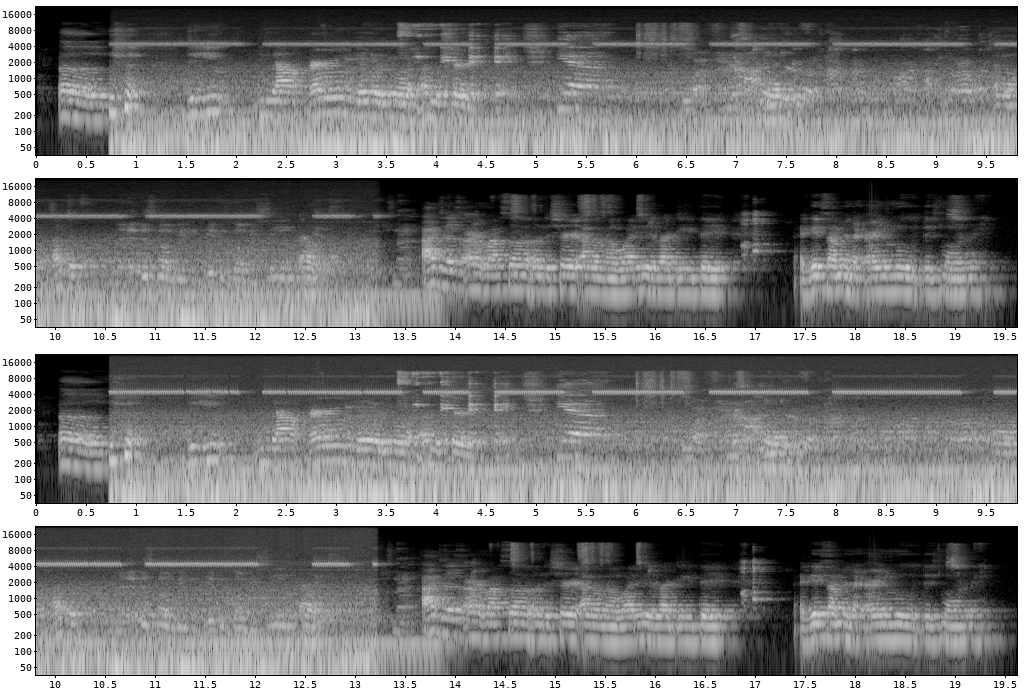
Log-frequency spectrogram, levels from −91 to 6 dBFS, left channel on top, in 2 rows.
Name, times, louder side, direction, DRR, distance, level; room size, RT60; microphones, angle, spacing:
voice 1, 0.2-1.9 2.2-4.4 7.2-7.5 9.6-10.2 12.4-12.9 13.7-16.7 17.4-19.3, left 1 dB, 5° left, -2 dB, 1.7 m, -22 dB
Cricket, 0.7-13.2, right 2 dB, 60° right, 1.1 m, -21 dB
sound 1, 0.8-13.8, right 2 dB, 85° right, 3.0 m, -30 dB
voice 2, 3.1-3.5 6.4-7.7 9.0-9.2 10.6-12.8 13.1-13.6, equal, 20° right, 0 dB, 2.2 m, -29 dB
voice 3, 3.8-5.8 6.1-6.5 18.9-19.3, right 2 dB, 35° right, 0 dB, 3.0 m, -25 dB
voice 4, 6.9-9.8, left 2 dB, 55° left, 0 dB, 4.4 m, -30 dB
12.0 x 10.0 x 3.2 m, 0.65 s
head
